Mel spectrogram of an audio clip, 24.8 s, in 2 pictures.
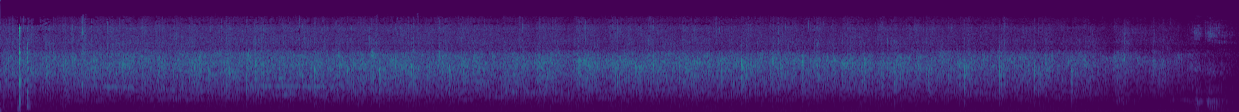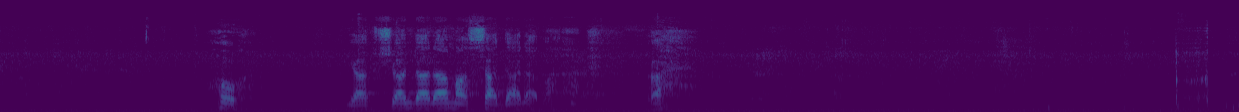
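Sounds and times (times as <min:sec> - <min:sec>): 
audience clapping hands: 0:00.0 - 0:12.2
speech: 0:16.0 - 0:18.0, 0:18.9 - 0:19.2.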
